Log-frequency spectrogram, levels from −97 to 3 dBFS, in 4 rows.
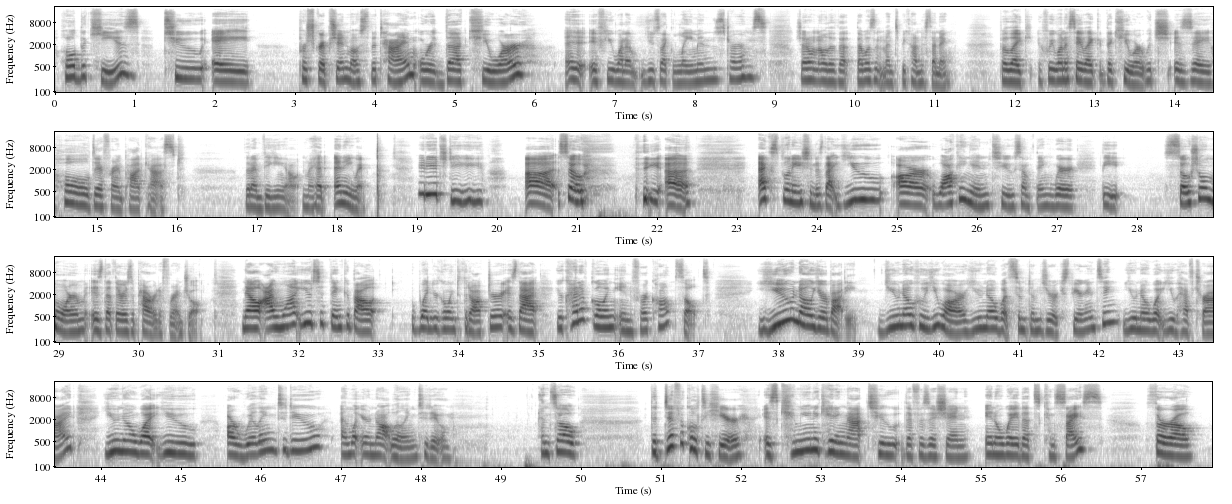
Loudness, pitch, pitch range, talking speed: -30 LUFS, 220 Hz, 195-260 Hz, 165 wpm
